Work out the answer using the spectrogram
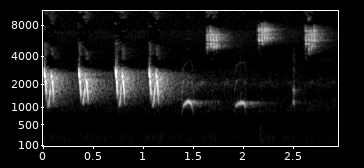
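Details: Four loud, harsh descending notes in quick succession, then soft low whistles alternating with high thin notes, from a singing common nightingale.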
